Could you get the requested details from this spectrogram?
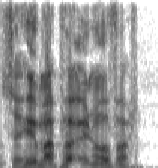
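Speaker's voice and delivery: offhand, plain, matter-of-fact, already-knowing tone. Retelling how Drew McIntyre walks into the creative meeting: imitating Drew McIntyre. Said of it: "just walks in and goes".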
